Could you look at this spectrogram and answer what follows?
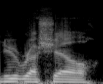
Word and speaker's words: New Rochelle: we have New York City Catholic Church, Adidas, and Rick Pitino are all four coming together in New Rochelle.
